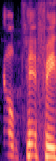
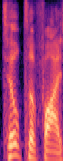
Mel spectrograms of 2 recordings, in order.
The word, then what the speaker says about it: Tiltify: And Tilt Tiffy, didn't I? I was even trying to correct myself and I still butchered it. Tiltify. So I said Tilt Tiffy.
